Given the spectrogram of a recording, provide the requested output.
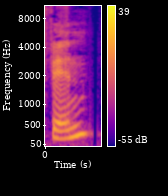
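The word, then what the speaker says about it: Fionn: up before the episode it's apparently pronounced Finn don't know if that's correct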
